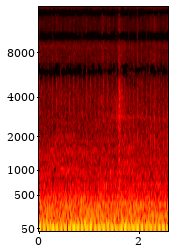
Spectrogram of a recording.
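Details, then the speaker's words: New Samsung fully automatic top-load washing machine in high-speed spin with clothes: steady, even low hum, no knocking or scraping, only light vibration; healthy spin cycle. "So high స్పీడ్లో rotate అయితే అవుతుంది ఇప్పుడు ప్రజెంట్గా. మనకు అసలు బట్టలు ఉన్న విషయం కూడా తెలుస్తలేదు. So you can feel the vibration."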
